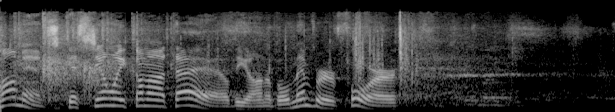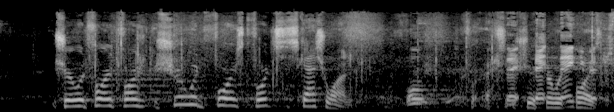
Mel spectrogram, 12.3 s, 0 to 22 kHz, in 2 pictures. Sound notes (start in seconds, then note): 4.6 speaking in french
